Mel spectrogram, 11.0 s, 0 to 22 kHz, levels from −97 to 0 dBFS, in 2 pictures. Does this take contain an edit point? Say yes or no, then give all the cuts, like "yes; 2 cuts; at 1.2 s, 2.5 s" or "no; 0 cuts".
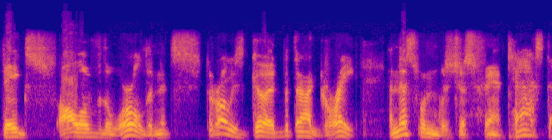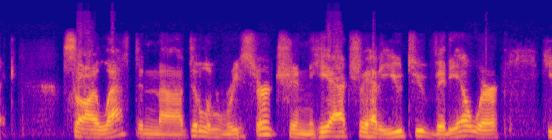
no; 0 cuts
